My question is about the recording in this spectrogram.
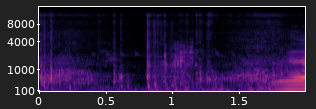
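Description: Skateboard wheels rolling across a concrete bowl, a low steady rumble with one sharp click a little under a second in. A voice calls out near the end.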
